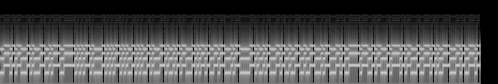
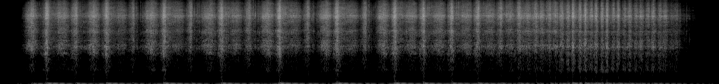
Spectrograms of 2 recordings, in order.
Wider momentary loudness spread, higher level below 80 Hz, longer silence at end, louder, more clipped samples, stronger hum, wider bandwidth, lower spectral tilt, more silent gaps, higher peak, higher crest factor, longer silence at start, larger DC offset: second, 0 LU vs 5 LU; first, -46 dBFS vs -60 dBFS; second, 0.15 s vs 0.3 s; first, -10 LUFS vs -21 LUFS; neither; neither; second, 11 kHz vs over 20 kHz; first, -3.5 dB/octave vs 6 dB/octave; neither; about the same, -4 dBFS vs -2 dBFS; second, 8 dB vs 24 dB; second, 0 s vs 0.2 s; first, 0.8% vs under 0.1%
